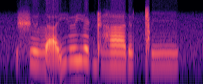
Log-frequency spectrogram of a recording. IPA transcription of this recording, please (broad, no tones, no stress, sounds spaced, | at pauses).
ʃ ʉ l a̰ j ʉ j e ɖʱ a ɾ ʉ ǀ i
